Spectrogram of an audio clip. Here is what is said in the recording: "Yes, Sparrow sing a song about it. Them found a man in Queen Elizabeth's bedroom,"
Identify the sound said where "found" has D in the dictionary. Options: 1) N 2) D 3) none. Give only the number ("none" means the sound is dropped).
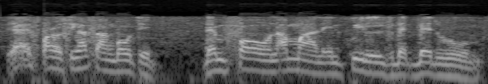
3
